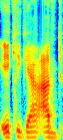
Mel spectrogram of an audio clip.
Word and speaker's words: Ikigai: I think it's called Ikigai. I've read it, but I don't know if it's spelled.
